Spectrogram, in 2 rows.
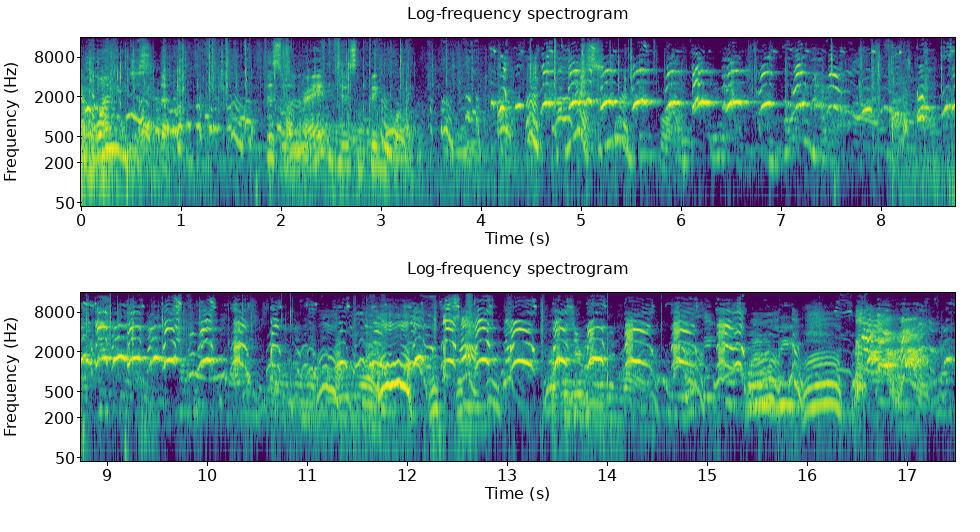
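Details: Three- and five-week-old Standard Poodle puppies near Columbia Falls, Montana, November 2013: a dense chorus of rising-and-falling squeaky whimpers and short yips, nearly nonstop, under steady affectionate human chatter.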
